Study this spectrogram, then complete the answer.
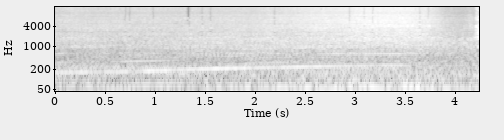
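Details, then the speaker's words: Ford Grand Marquis 4.6 V8 accelerating hard on a test drive after the intake coolant leak that caused a cylinder 4 misfire was sealed with super glue: smooth, even climbing engine note with no stumble or miss. Normal acceleration after the repair. "But yeah, it's not missing at all. It's running perfectly."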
